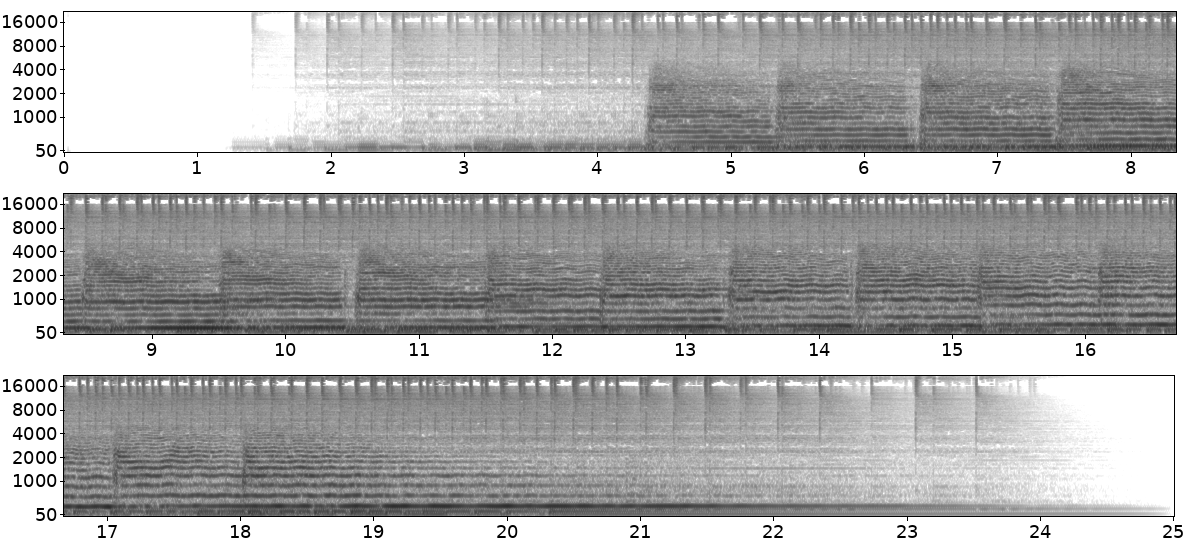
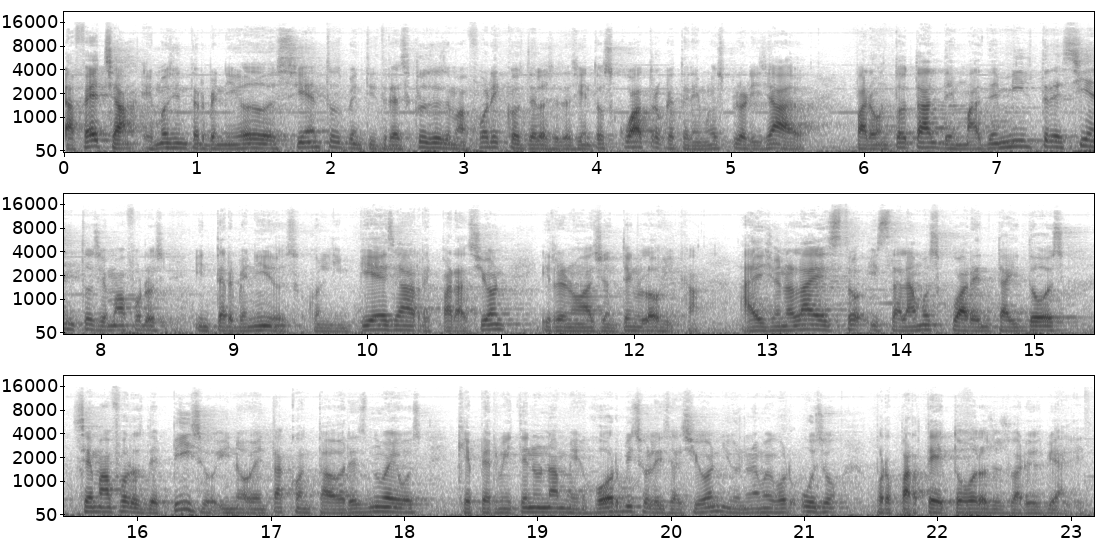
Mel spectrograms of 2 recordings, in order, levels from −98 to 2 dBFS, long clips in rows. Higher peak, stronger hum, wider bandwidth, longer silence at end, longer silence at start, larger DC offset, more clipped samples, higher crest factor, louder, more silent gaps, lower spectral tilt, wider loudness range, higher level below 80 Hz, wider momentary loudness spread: first, -4 dBFS vs -10 dBFS; neither; first, over 20 kHz vs 14 kHz; first, 1.4 s vs 0 s; first, 1.95 s vs 0 s; neither; neither; about the same, 20 dB vs 22 dB; first, -21 LUFS vs -32 LUFS; neither; second, -4 dB/octave vs -7.5 dB/octave; first, 12 LU vs 2 LU; about the same, -42 dBFS vs -46 dBFS; first, 16 LU vs 8 LU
